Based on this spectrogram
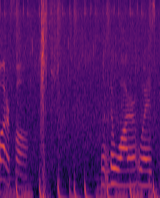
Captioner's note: camera clicks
